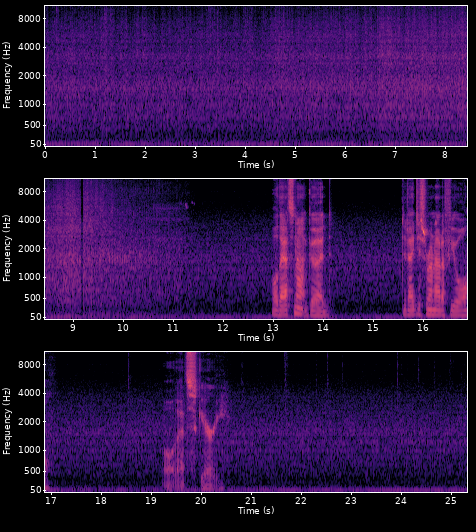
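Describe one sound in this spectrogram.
A tractor engine idles with a low, steady hum.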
